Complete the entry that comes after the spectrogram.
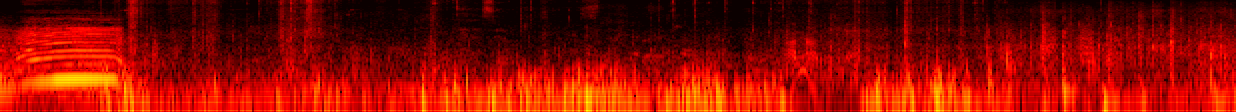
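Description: Cows herded up a trail on horseback make a single loud moo near the start, followed by steady hoof clip-clop and shuffling of livestock moving along, with voices talking over the herd.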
